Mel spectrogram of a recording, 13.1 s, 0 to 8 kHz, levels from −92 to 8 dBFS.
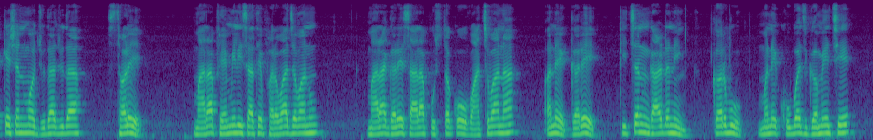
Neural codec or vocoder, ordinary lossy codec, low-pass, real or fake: none; none; 7.2 kHz; real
